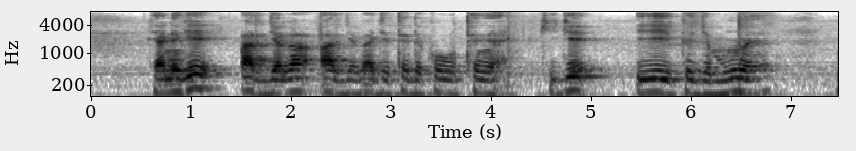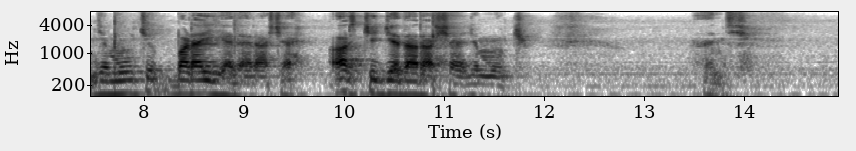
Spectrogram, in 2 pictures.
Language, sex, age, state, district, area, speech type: Dogri, male, 30-45, Jammu and Kashmir, Reasi, rural, spontaneous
